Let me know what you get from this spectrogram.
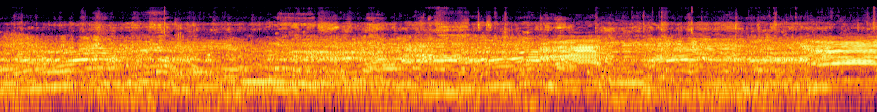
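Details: Young cattle at a livestock market, Pasar Sapi Wage, Pati, Indonesia, bawl in a crowded chorus: many layered, arched harmonic moos of one to two seconds follow each other almost without pause over a constant din of other animals.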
